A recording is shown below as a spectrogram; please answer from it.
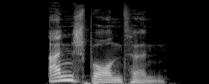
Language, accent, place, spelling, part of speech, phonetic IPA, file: German, Germany, Berlin, anspornten, verb, [ˈanˌʃpɔʁntn̩], De-anspornten.ogg
- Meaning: inflection of anspornen: 1. first/third-person plural dependent preterite 2. first/third-person plural dependent subjunctive II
